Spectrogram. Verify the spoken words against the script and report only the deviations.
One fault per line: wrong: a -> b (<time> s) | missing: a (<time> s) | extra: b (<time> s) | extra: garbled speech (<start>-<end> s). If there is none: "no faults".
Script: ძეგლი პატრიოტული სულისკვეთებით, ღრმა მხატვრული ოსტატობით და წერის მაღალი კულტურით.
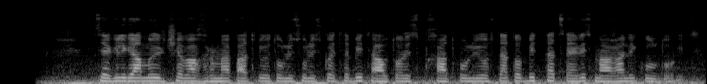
extra: გამოირჩევა ღრმა (1.3 s)
wrong: ღრმა -> ავტორის (3.8 s)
